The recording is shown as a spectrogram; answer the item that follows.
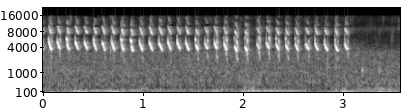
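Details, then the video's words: Cililin singing clearly, meant as a master recording for songbirds: an unbroken three-second stream of fast, high, slightly wavering chips, about eight per second, then quiet. "burung cililin suara jernih & berjeda"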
